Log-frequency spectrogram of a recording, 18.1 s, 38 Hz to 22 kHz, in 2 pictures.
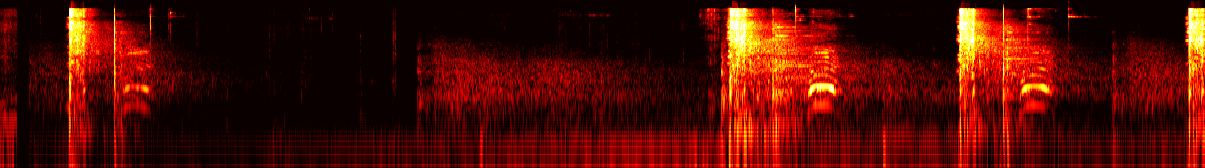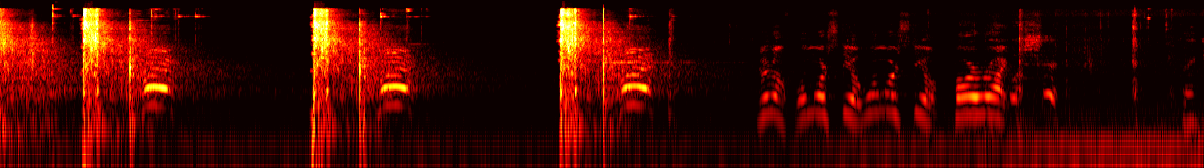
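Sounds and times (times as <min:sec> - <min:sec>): suppressed rifle shots: 0:00.2 - 0:01.3, 0:05.4 - 0:10.4, 0:11.4 - 0:12.1, 0:13.2 - 0:14.2.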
